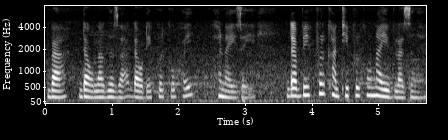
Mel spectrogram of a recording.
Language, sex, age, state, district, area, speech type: Bodo, female, 18-30, Assam, Chirang, rural, spontaneous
